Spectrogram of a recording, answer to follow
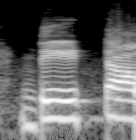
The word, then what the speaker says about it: data: डेटा word समझ में आया, जिससे कुछ लोग डाटा प्रोनाउंस करते हैं, कुछ डेटा प्रोनाउंस करते हैं, इट डजंट मैटर।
